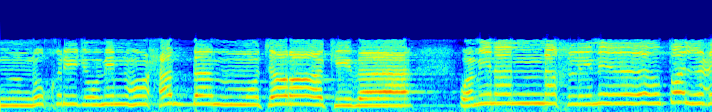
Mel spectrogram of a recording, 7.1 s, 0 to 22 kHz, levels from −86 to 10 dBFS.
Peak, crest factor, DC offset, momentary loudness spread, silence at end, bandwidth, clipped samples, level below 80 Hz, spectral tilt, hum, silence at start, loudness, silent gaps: -4 dBFS; 14 dB; under 0.1%; 8 LU; 0 s; 5.6 kHz; under 0.1%; -52 dBFS; -6.5 dB/octave; none; 0 s; -17 LUFS; none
